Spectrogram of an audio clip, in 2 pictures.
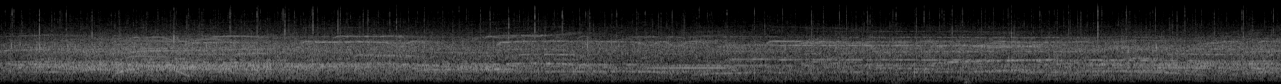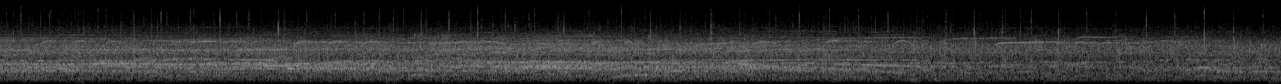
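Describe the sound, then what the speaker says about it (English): Sustained applause for graduates fills a commencement ceremony hall, a steady, even wash of many hands clapping at moderate distance, with faint cheers mixed in and no break for the whole stretch. "So another round of applause for our graduates."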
